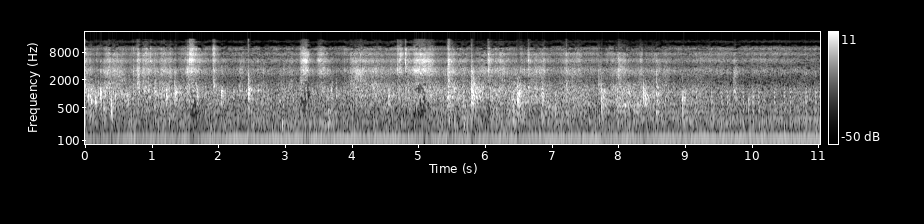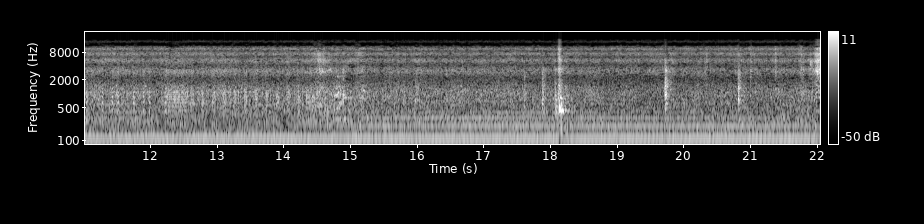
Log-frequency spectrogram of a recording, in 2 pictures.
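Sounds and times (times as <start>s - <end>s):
tape hum and hiss: 0.0s - 22.0s.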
